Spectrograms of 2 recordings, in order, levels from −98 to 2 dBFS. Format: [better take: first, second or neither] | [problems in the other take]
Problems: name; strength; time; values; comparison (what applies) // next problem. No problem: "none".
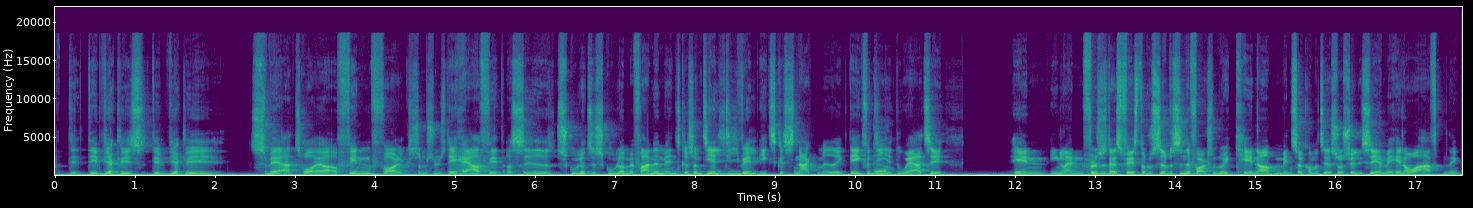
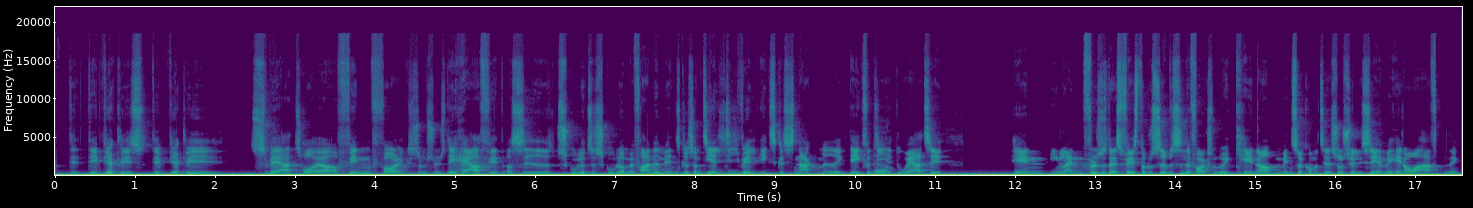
first | low rumble; loud; throughout; 3 dB below the speech; faint in the first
